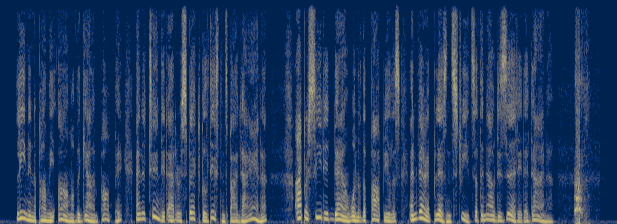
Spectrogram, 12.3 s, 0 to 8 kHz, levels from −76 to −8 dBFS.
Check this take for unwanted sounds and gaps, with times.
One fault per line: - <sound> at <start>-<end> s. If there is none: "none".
- bark at 11.5-11.8 s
